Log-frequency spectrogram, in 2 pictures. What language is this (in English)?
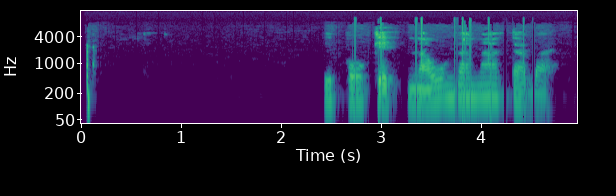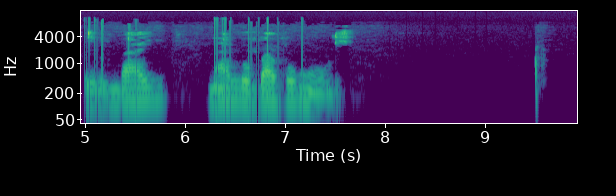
Batanga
